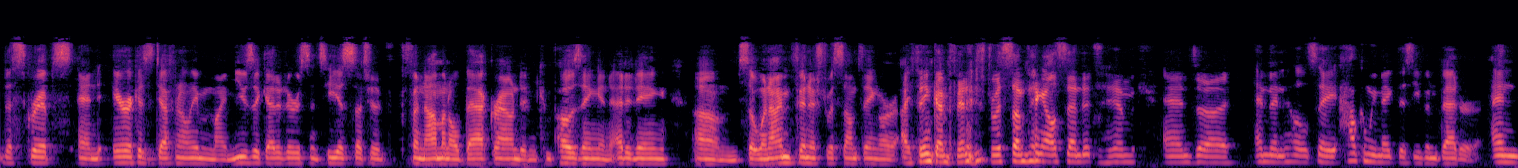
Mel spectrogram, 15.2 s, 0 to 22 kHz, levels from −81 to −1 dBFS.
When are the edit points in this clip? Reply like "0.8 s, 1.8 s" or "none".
none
